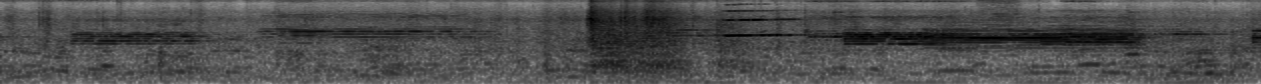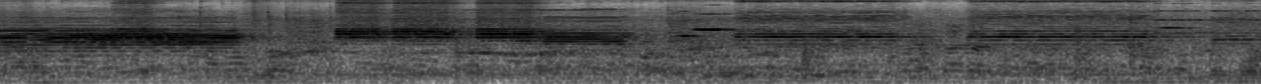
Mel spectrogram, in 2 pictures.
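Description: Busy night street: high-pitched electric horns of battery auto-rickshaws beep again and again in bursts of about a second, over crowd chatter and traffic. A brief hiss sounds about three seconds in.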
